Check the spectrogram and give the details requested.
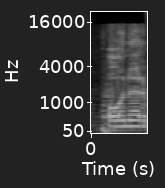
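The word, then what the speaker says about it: honour: देते हैं मतलब मैम जैसे एच लेटर ओनर में आर में ऑनेस्ट में नहीं बेटा को हम इग्नोर नहीं साइलेंट कंसीडर करते हैं अच्छा यह सुनकर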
